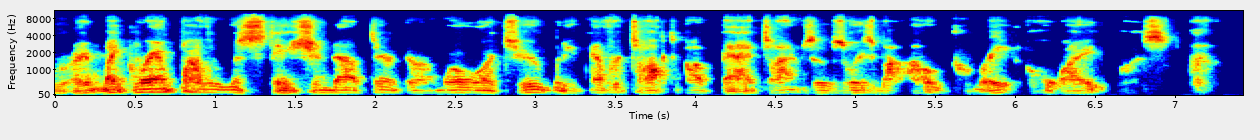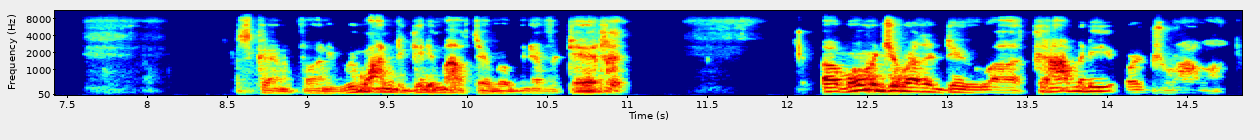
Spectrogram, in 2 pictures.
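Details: Male laryngectomee who regained speech after laryngectomy; alaryngeal speech after laryngectomy.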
